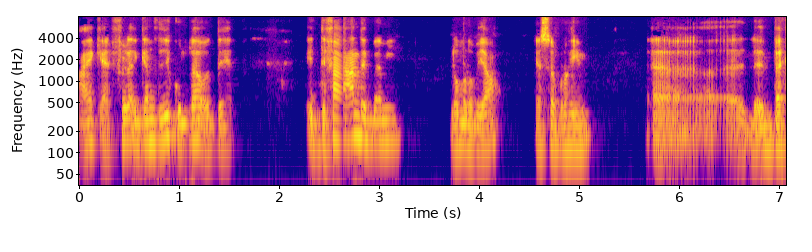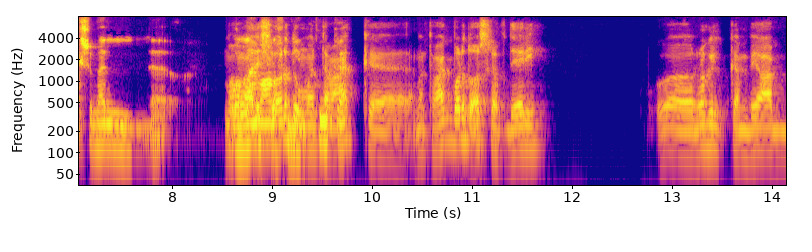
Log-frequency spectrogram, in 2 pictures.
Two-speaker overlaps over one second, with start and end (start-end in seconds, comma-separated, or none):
8.5-9.8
